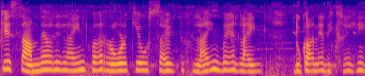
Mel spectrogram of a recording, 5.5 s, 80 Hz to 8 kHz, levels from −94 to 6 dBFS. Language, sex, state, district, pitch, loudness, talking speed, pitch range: Hindi, female, Madhya Pradesh, Dhar, 235 Hz, -18 LUFS, 140 wpm, 225-255 Hz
